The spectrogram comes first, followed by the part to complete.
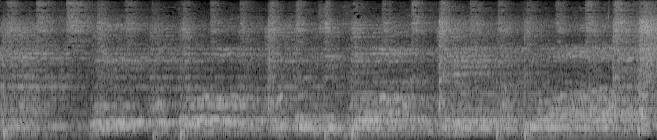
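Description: Large mixed church choir singing a hymn together in harmony, many voices at full strength.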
